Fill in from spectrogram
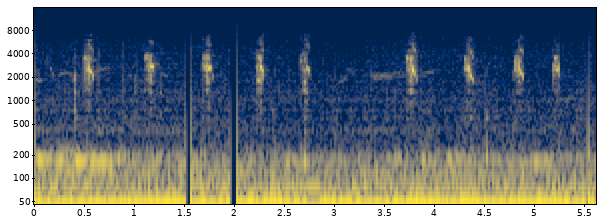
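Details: Four kestrel chicks, the youngest hatched that day, being fed by their mother in a nest box at 17:00 on 28 June 2016, give shrill, harsh begging calls about twice a second over a steady low hum.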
